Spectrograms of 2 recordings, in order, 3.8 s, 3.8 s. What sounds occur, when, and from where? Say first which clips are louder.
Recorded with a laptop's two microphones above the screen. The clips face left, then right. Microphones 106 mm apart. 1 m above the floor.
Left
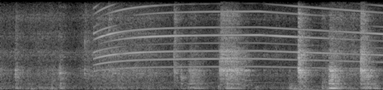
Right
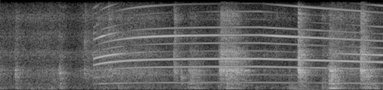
0.9 s a siren: right 5 dB; 60° right (ahead or behind); by 3.8 s 70° right (ahead or behind)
